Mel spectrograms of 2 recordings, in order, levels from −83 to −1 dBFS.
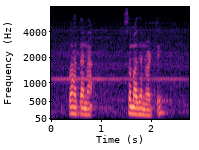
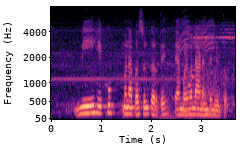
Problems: constant background noise, continuous background conversations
